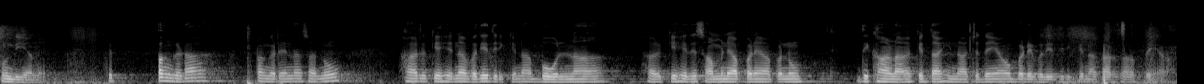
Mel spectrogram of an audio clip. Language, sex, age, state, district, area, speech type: Punjabi, male, 18-30, Punjab, Jalandhar, urban, spontaneous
